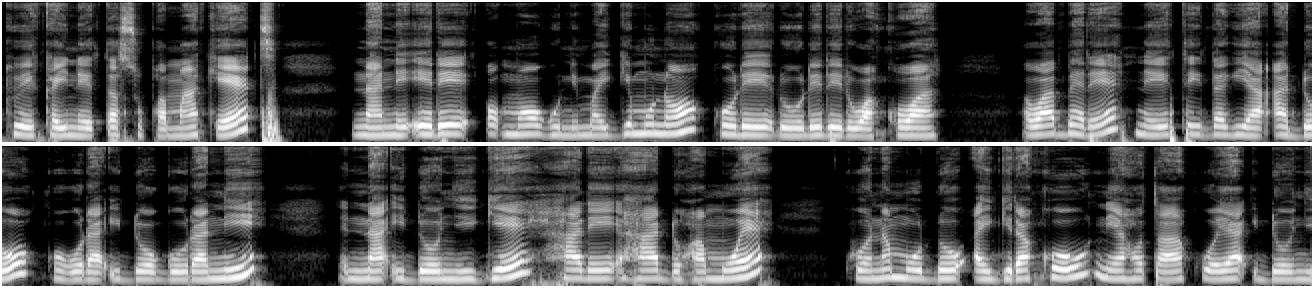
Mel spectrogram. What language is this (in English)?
Kikuyu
